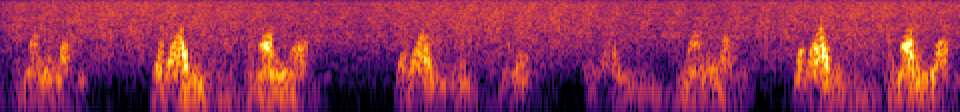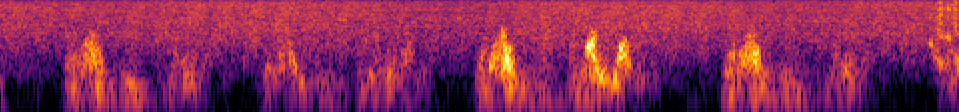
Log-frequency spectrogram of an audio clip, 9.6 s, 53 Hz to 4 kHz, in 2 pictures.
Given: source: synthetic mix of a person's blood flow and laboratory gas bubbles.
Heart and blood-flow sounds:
Doppler ultrasound of blood flow; precordium
9.42-9.60 s: bubbles
From the record:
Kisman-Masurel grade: 121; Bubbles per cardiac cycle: 1 to 2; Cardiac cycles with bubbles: 10 to 50%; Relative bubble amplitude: barely perceptible (0.100 to 0.250); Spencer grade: 2 (many but less than half of the cardiac periods contain bubble signals, singularly or in groups); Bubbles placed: only in the low amplitude regions of the cardiac cycle

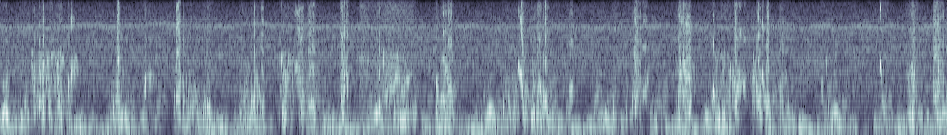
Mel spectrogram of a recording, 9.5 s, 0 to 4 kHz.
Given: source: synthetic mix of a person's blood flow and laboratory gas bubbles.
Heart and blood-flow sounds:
Doppler ultrasound of blood flow; precordium
0.18-0.82 s: bubbles
1.08-1.27 s: bubbles
1.42-1.67 s: bubbles
1.71-2.15 s: bubbles
2.38-2.66 s: bubbles
2.79-3.20 s: bubbles
3.38-3.51 s: bubbles
3.58-4.20 s: bubbles
4.33-4.58 s: bubbles
5.00-5.59 s: bubbles
5.65-5.75 s: bubbles
6.00-6.19 s: bubbles
6.23-6.50 s: bubbles
6.75-6.98 s: bubbles
7.03-7.47 s: bubbles
7.50-7.91 s: bubbles
8.18-8.38 s: bubbles
8.76-8.90 s: bubbles
9.04-9.47 s: bubbles
From the record:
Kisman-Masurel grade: 343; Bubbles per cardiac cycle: rolling drumbeat, 9 or more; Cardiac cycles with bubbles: 100%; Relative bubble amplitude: loud (0.450 to 0.775); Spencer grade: 3 (all of the cardiac periods contain showers or single bubble signals, but not dominating or overriding the cardiac motion signals); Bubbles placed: anywhere in the cardiac cycle

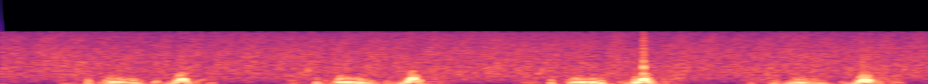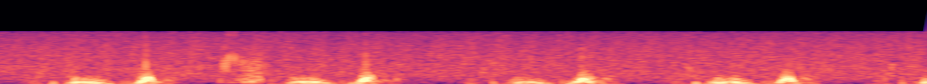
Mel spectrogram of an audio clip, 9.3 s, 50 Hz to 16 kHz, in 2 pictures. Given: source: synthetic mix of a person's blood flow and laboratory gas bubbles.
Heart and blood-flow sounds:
Doppler ultrasound of blood flow; precordium
5.73-5.96 s: bubbles
From the record:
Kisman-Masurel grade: 121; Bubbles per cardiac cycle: 1 to 2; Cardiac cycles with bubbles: 10 to 50%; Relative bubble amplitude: barely perceptible (0.100 to 0.250); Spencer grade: 2 (many but less than half of the cardiac periods contain bubble signals, singularly or in groups); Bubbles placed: anywhere in the cardiac cycle

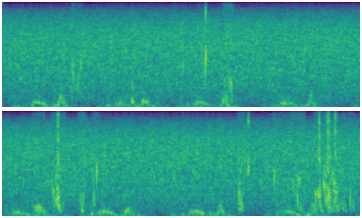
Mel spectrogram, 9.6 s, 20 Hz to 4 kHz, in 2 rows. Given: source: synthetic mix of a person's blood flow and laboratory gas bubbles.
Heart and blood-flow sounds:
Doppler ultrasound of blood flow; precordium
0.00-0.04 s: bubbles
0.91-1.08 s: bubbles
1.69-1.80 s: bubbles
2.69-2.76 s: bubbles
2.94-3.10 s: bubbles
5.17-5.33 s: bubbles
5.42-5.62 s: bubbles
5.78-5.91 s: bubbles
5.97-6.08 s: bubbles
7.90-8.10 s: bubbles
8.38-8.82 s: bubbles
8.92-9.51 s: bubbles
From the record:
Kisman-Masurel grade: 233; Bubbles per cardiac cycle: several, 3 to 8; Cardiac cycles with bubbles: 50 to 99%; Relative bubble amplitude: loud (0.450 to 0.775); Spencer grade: 3 (all of the cardiac periods contain showers or single bubble signals, but not dominating or overriding the cardiac motion signals); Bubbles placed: only in the low amplitude regions of the cardiac cycle

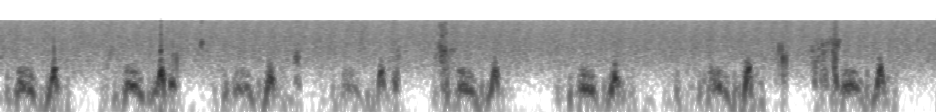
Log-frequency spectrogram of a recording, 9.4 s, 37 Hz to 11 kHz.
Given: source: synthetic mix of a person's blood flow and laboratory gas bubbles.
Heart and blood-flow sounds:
Doppler ultrasound of blood flow; precordium
1.66-1.80 s: bubbles
2.00-2.04 s: bubbles
2.93-3.01 s: bubbles
3.91-4.00 s: bubbles
4.34-4.56 s: bubbles
7.75-7.89 s: bubbles
8.08-8.43 s: bubbles
From the record:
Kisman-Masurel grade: 122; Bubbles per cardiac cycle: 1 to 2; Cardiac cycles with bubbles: 10 to 50%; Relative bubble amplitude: moderate (0.250 to 0.450); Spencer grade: 2 (many but less than half of the cardiac periods contain bubble signals, singularly or in groups); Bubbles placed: only in the low amplitude regions of the cardiac cycle

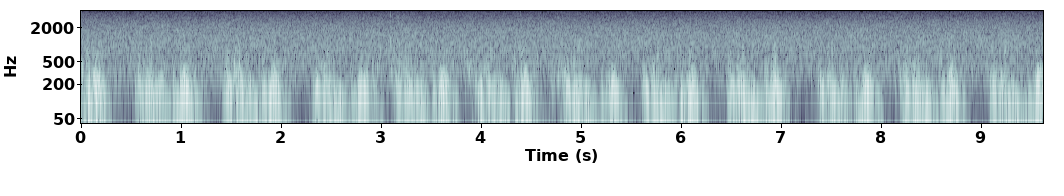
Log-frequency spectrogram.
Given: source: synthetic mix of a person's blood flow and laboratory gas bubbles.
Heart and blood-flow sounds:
Doppler ultrasound of blood flow; precordium
2.79-3.36 s: bubbles
3.58-3.98 s: bubbles
4.32-4.44 s: bubbles
4.54-4.57 s: bubbles
4.65-4.93 s: bubbles
8.13-8.46 s: bubbles
From the record:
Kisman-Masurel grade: 221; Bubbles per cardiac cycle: several, 3 to 8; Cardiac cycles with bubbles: 10 to 50%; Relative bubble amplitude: barely perceptible (0.100 to 0.250); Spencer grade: 2 (many but less than half of the cardiac periods contain bubble signals, singularly or in groups); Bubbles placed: anywhere in the cardiac cycle

